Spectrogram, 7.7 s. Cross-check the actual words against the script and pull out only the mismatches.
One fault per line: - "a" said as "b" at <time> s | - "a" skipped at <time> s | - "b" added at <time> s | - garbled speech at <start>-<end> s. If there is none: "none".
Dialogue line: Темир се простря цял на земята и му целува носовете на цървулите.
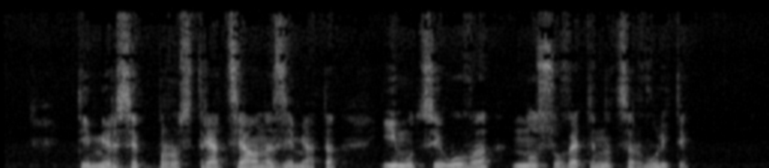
none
